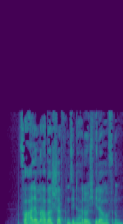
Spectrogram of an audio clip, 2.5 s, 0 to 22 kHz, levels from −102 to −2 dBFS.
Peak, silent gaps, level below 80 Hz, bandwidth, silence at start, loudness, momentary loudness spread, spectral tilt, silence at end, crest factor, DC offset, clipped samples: -18 dBFS; none; -64 dBFS; 11.5 kHz; 0.4 s; -37 LUFS; 7 LU; -5.5 dB/octave; 0 s; 20 dB; under 0.1%; under 0.1%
